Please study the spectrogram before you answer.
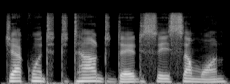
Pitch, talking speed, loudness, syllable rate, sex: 135 Hz, 235 wpm, -16 LUFS, 5.0 syllables/s, male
